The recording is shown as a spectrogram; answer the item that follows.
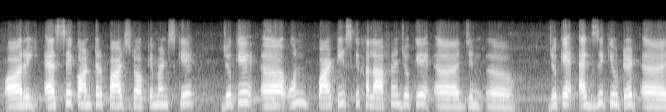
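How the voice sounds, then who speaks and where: A woman with a Pakistani accent teaching law in an online lecture, explaining with English terms mixed in and checking that students follow. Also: a little high. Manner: checks understanding, frequent tag phrases. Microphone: online call. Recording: dull, noisy online call audio.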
